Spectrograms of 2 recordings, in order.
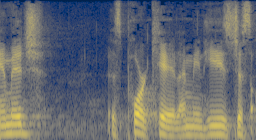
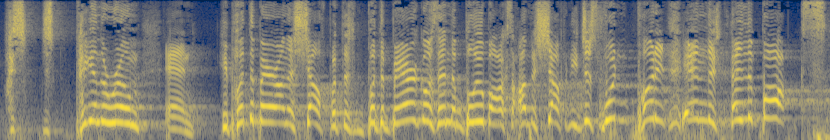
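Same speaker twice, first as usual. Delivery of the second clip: imitating a kid falling apart; 11 semitones higher than usual. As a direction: act out a child losing it, rising to a yell. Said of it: "He just completely fell apart".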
